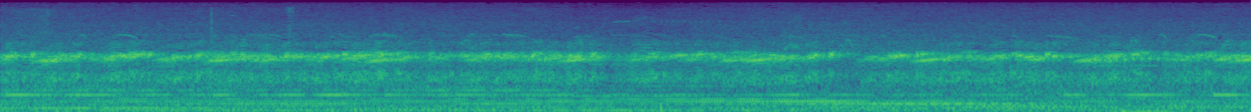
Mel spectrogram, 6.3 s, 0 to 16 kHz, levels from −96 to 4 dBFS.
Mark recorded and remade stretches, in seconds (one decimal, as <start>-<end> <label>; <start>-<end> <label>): 0.0-6.3 recorded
